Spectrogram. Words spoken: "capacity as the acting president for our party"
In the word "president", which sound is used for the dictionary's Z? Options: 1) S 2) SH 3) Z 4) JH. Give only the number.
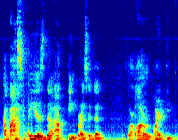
1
